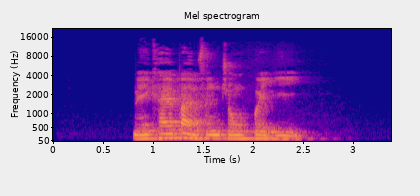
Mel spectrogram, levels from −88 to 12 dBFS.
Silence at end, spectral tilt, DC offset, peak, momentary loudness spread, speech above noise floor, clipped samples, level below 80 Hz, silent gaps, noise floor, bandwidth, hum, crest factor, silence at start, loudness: 0.8 s; -6.5 dB/octave; under 0.1%; -2 dBFS; 8 LU; 57 dB; under 0.1%; -58 dBFS; none; -73 dBFS; 13.5 kHz; none; 16 dB; 0.8 s; -17 LUFS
